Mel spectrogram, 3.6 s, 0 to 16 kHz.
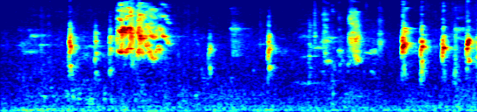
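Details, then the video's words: Java sparrows kept in an aviary cage with newly hatched chicks, Sunday morning, 8 May 2022; a loud burst of sharp high chirps, then quicker short tinkling notes near the end. "Java Finch Aviary | Sunday Morning, May 8th, 2022 | More Chicks From Java Sparrows"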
